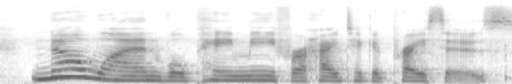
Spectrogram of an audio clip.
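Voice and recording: This put-on character voice sounds whiny and moves at a fairly slow pace. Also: woman, medium pitch for a woman.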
